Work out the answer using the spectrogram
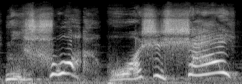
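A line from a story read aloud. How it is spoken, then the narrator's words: Shrill scream. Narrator (Chinese): 凄厉地喊道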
